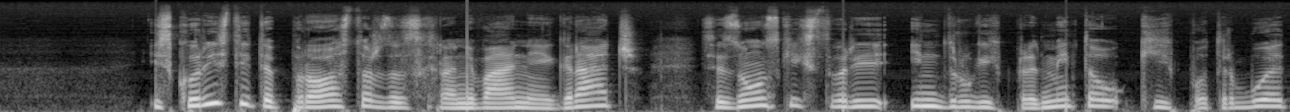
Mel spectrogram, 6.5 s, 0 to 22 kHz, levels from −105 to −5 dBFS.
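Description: Speech with five short jumps at 0.79 s (just before "prostor za"), 2.35 s, 3.39 s, 4.23 s (between "igrač sezonskih" and "in drugih") and 5.34 s (just after "in drugih"). Each is a small jump with no gap, as if around 20 ms of sound were cut out and the edges butted together. The likely cause is a dropped buffer (overrun), where the capture software failed to read a block in time and the hardware overwrote it.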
